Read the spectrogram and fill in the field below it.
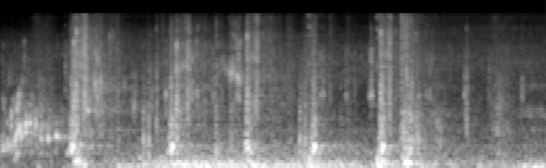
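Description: A blade slashes quickly through the air with sharp swishes.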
